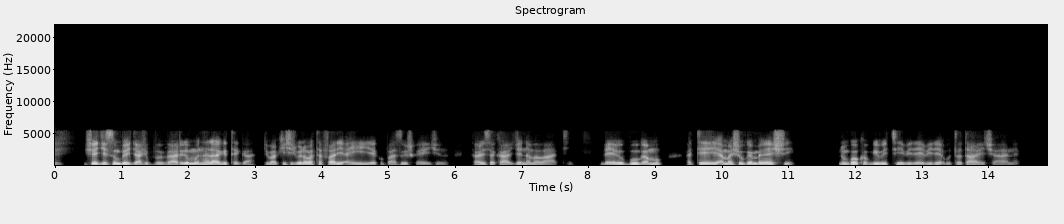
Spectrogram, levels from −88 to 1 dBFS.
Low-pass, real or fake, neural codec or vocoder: 5.4 kHz; fake; codec, 16 kHz, about 1 kbps, DyCAST, with the encoder's durations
